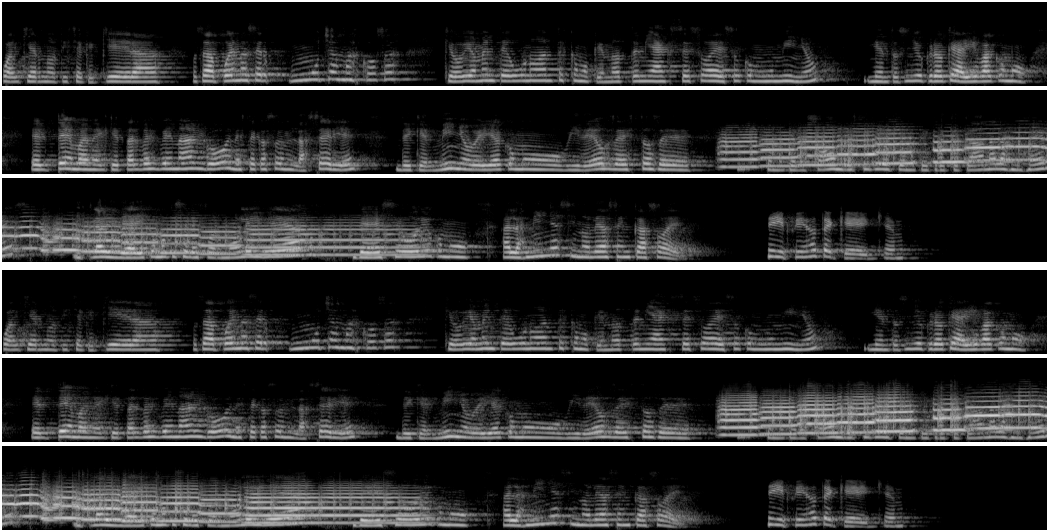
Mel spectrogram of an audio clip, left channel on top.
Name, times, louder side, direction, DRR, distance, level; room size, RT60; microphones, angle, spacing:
voice 1, 0.0-1.6 1.9-4.0 4.4-8.2 8.6-17.3 17.8-21.1 21.6-27.7, left 2 dB, 45° left, 7 dB, 1.6 m, -26 dB
Trumpet, 17.6-25.2, right 5 dB, 90° right, 1.5 m, -19 dB
voice 2, 28.6-29.9, left 1 dB, 15° left, 11 dB, 1.4 m, -29 dB
26.0 x 20.5 x 7.9 m, 0.73 s
head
